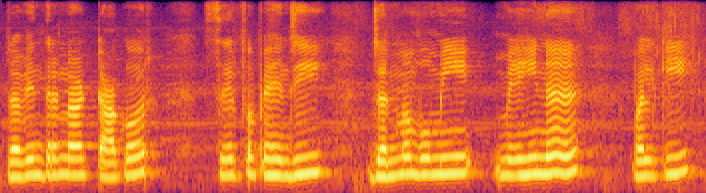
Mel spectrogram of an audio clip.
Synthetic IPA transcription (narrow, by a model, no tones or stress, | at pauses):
ɾɐʋɪ̃nd̪ɾənaːʈaːkoːɾ | sɪɾfʰpɐ̃ɦɪ̃ɲd͡ʑi | d͡ʑɐnməbʱuːmi | mẽɦinɐ | bɐlki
